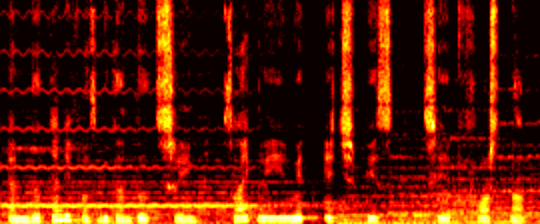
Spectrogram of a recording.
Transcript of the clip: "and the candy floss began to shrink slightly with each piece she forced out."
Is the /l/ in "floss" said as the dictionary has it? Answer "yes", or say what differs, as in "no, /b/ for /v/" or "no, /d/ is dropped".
no, /l/ is dropped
